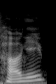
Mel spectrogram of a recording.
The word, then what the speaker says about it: hangi: Oh, it's pronounced hangi, but I think, but yeah. It's spelled H-A-N-G-I.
